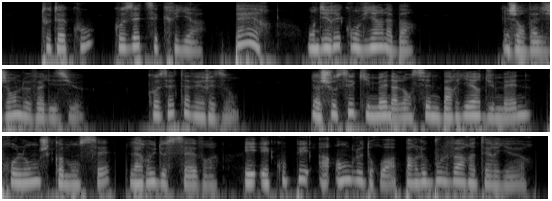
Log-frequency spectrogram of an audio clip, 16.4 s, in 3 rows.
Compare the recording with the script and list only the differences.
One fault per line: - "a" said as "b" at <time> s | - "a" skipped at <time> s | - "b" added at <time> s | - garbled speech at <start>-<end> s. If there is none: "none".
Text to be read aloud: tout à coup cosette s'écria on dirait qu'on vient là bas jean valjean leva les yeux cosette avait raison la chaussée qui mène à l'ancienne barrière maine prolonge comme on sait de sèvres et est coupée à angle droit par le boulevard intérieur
- "père" added at 2.3 s
- "du" added at 10.3 s
- "la rue" added at 12.2 s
